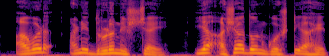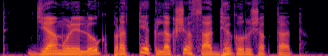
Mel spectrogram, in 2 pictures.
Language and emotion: Marathi, neutral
